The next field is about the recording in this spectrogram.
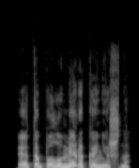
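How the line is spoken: Grumble. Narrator (Russian): проворчал Исон

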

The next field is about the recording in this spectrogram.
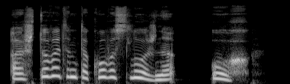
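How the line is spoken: Sharp strained exhale. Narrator (Russian): Резко выдохнула я, когда схватилась за рукоять и чуть не потянула спину

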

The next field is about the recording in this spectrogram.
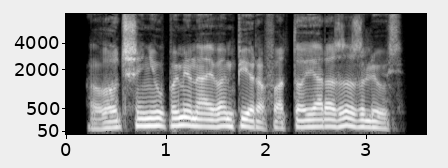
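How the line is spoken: Stern mutter. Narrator (Russian): строго пробормотал дядя Коля

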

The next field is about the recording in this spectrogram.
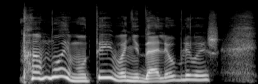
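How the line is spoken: Pleased giggle. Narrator (Russian): хихикнула Тома довольно

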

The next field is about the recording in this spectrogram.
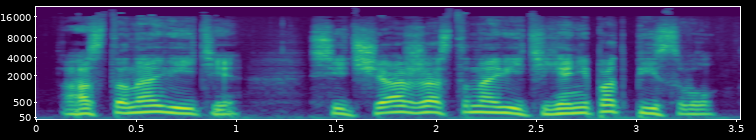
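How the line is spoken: Groaned through teeth. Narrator (Russian): сквозь зубы простонал мужчина

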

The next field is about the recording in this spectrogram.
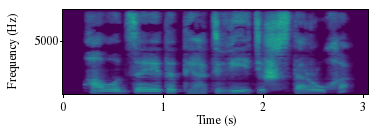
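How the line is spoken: Hiss. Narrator (Russian): прошипел

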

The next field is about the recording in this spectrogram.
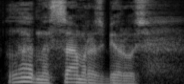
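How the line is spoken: Sighed. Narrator (Russian): вздохнул Магоце

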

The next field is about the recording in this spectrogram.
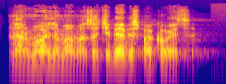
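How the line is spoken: Grumbling father. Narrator (Russian): проворчал отец

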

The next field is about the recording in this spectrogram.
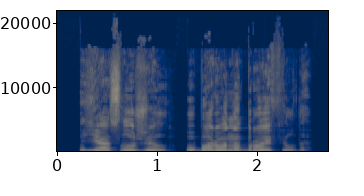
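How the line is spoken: Through clenched teeth. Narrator (Russian): процедил Джоакин

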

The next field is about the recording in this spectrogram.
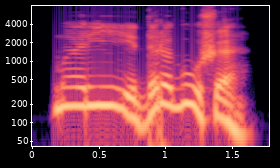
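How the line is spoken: Sad. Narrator (Russian): печально произнесла она

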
